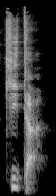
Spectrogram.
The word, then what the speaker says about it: kita: Notice in romaji, we would write that as kita, but we don't pronounce it as kita. We pronounce it as kita. Again, in this case, we make the first vowel mostly silent, as kita, which is the past tense of come, in other words, came.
